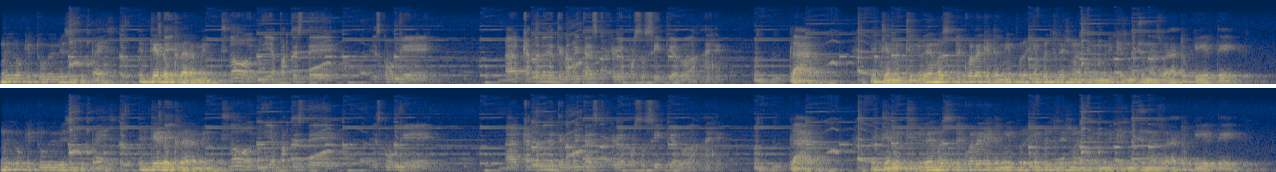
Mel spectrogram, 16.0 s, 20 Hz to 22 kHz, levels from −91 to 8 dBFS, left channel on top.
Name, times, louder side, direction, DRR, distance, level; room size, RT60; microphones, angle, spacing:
voice 1, 0.0-1.4 1.7-2.6 9.9-10.2 10.7-15.4, left 2 dB, 75° left, 3 dB, 1.0 m, -20 dB
sound 1, 0.8-14.6, right 1 dB, ahead, 0.5 m, -34 dB
voice 2, 2.8-4.2 4.6-5.4 6.3-9.0, left 2 dB, 50° left, 7 dB, 1.0 m, -30 dB
9.3 x 6.6 x 7.3 m, 1.1 s
head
